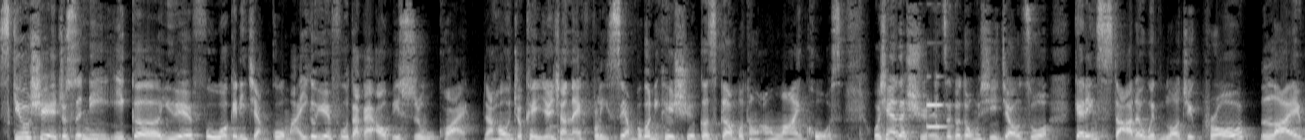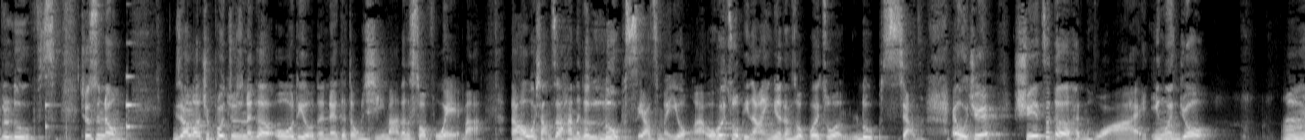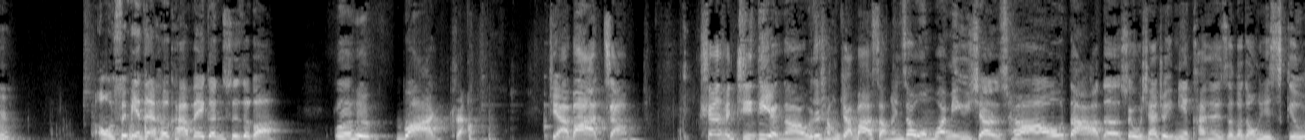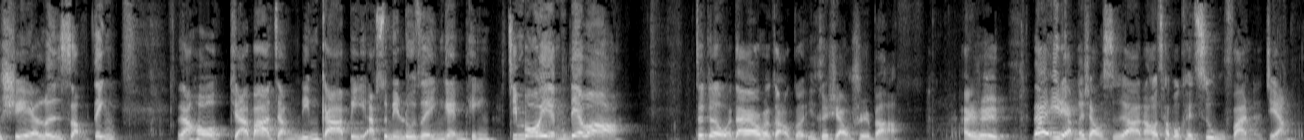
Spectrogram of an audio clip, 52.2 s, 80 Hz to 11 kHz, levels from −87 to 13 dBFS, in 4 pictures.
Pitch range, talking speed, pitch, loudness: 175-225 Hz, 405 characters per minute, 195 Hz, -12 LUFS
